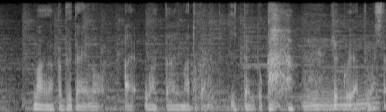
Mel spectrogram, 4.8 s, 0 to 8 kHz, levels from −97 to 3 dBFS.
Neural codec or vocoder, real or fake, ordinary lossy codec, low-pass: none; real; none; 7.2 kHz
